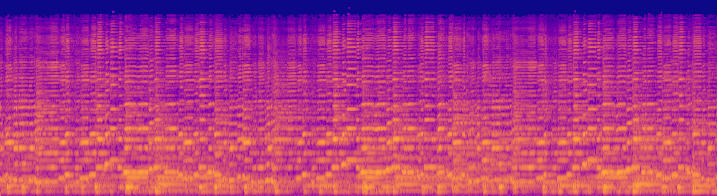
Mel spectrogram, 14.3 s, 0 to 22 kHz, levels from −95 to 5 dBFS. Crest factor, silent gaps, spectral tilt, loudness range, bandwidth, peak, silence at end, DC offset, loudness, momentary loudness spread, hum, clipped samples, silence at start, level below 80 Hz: 18 dB; none; -3.5 dB/octave; 2 LU; 16.5 kHz; -2 dBFS; 0 s; under 0.1%; -19 LUFS; 5 LU; none; under 0.1%; 0 s; -60 dBFS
